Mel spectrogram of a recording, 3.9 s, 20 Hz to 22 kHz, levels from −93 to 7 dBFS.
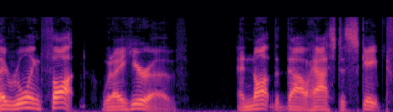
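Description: No technical faults can be heard anywhere in the recording. The speech runs from beginning to end without any interruption or disturbance.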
